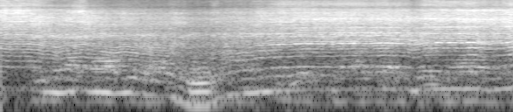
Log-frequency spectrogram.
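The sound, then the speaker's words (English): A loud, continuous surgical saw whines with a steady buzzing drone as surgeons saw open a patient's breastbone during an operation, its pitch dipping briefly as it bites into the bone before rising again, with no voices. “The sound of them sawing open the breastbone was, I guess we can go with alarming.”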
